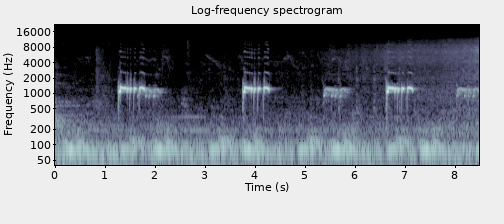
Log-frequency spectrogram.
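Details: Persistent local zebra dove with a big voice, used as a lure for idle birds. Loud stuttered cooing phrases come about every 2.7 seconds, each followed by softer level coos. A low rumble is present throughout, with hiss near the end.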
